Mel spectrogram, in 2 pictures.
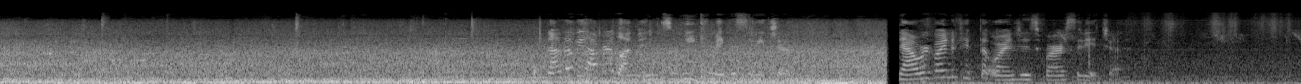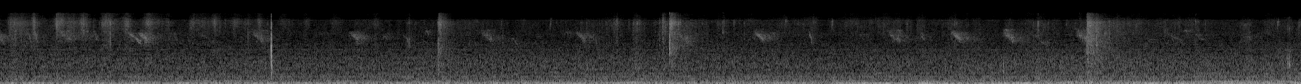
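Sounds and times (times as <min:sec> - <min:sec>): steady low rumble: 0:00.0 - 0:26.0
small bird chirping: 0:11.5 - 0:15.9.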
